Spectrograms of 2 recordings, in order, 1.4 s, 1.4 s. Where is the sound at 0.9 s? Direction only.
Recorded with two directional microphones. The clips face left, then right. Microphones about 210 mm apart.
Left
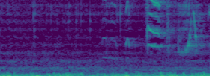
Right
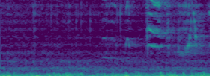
55° right (ahead or behind).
